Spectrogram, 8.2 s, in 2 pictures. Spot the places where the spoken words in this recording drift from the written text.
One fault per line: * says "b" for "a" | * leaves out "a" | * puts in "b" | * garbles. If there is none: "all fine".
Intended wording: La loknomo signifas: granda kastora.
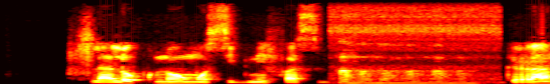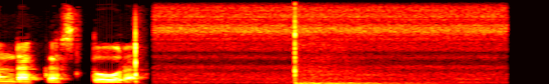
all fine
